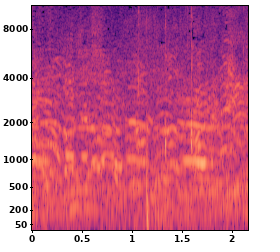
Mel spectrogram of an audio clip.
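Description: Several voices calling and shouting over one another during a football match, with one sharp knock a little past halfway through.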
